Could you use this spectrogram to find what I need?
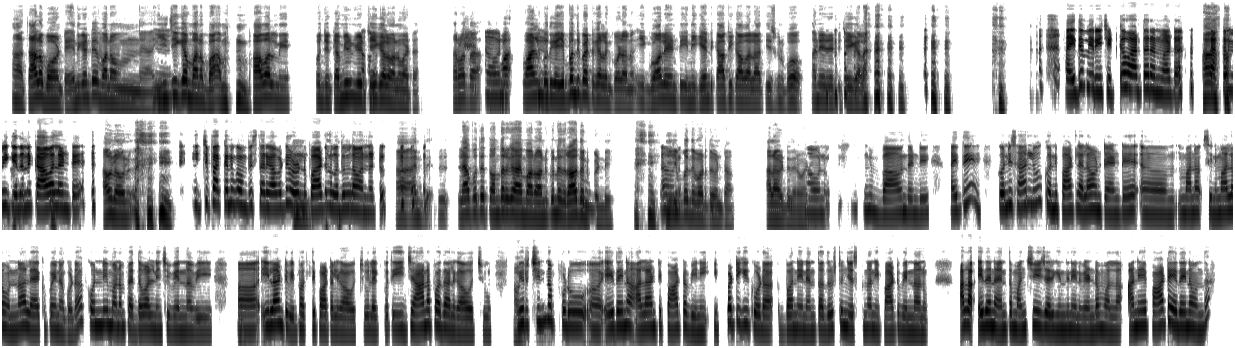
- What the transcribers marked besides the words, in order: in English: "ఈజీగా"; chuckle; in English: "కమ్యూనికేట్"; other noise; in English: "కాఫీ"; laugh; laugh; laughing while speaking: "అయితే మీరీ చిట్కా వాడుతారన్నమాట. టక్కన మీకెదైనా కావాలంటే"; tapping; laugh; laugh; laughing while speaking: "ఇచ్చి పక్కన పంపిస్తారు గాబట్టి, రెండు పాటలు ఒదులుదాం అన్నట్టు"; chuckle; chuckle; other background noise
- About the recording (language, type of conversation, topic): Telugu, podcast, ఒక పాట వింటే మీ చిన్నప్పటి జ్ఞాపకాలు గుర్తుకు వస్తాయా?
